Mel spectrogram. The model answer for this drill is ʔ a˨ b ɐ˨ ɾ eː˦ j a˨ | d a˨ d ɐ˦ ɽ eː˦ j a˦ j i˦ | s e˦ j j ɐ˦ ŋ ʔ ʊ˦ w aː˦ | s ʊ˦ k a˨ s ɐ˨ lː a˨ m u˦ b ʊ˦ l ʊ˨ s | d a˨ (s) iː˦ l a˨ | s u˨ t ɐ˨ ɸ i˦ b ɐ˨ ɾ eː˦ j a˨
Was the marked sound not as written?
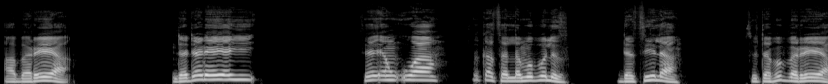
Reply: no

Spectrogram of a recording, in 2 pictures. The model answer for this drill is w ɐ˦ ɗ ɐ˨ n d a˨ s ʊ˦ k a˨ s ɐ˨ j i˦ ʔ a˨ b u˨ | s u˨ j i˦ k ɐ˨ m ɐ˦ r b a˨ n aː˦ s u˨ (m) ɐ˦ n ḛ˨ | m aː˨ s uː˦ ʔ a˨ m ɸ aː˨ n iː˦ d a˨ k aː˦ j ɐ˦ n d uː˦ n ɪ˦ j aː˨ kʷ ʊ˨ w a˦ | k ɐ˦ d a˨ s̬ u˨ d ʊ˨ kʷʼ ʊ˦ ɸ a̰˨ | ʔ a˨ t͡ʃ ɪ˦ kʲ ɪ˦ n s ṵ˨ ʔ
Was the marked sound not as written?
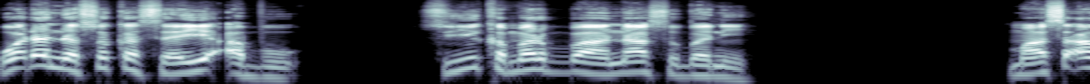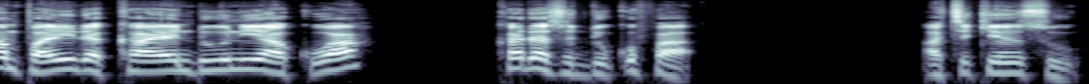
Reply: yes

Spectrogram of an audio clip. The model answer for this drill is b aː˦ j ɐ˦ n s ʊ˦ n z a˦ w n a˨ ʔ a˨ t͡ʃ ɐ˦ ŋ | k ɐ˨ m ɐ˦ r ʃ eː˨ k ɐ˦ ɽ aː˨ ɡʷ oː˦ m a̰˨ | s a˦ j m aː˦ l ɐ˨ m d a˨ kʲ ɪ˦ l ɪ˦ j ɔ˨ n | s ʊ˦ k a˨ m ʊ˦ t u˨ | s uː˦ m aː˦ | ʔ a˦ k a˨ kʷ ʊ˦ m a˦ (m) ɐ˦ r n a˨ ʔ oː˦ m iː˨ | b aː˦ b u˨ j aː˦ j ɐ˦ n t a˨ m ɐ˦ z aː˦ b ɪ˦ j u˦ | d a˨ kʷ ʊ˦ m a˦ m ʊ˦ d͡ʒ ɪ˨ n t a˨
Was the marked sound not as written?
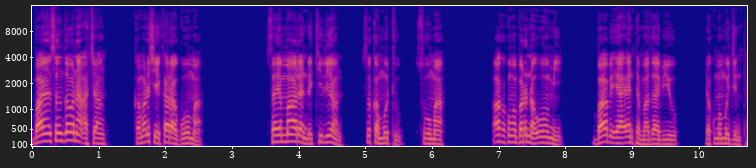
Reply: yes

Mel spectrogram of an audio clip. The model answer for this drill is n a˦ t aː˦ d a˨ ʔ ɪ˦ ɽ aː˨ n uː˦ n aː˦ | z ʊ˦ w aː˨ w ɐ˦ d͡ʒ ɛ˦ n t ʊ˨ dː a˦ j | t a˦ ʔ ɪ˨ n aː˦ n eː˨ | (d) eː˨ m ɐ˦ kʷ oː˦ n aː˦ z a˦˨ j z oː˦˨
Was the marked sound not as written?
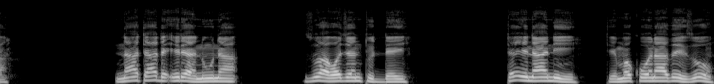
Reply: yes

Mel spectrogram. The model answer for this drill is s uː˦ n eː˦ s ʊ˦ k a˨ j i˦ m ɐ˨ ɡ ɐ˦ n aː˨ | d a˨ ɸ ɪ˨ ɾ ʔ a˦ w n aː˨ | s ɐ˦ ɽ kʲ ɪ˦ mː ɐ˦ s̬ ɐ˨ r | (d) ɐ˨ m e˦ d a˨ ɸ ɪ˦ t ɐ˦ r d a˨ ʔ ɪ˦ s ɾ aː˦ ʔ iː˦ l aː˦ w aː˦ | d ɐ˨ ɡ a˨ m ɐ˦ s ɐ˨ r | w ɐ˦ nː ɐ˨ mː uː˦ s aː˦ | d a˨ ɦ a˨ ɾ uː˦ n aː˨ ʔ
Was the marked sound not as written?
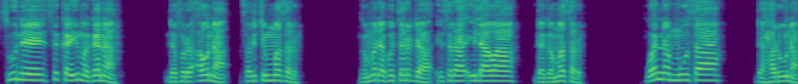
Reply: yes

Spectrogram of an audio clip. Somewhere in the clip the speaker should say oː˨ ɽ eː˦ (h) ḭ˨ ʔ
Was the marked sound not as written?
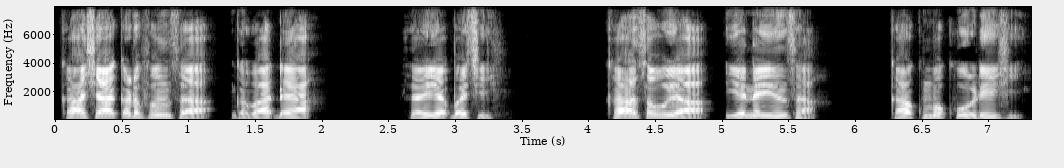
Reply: yes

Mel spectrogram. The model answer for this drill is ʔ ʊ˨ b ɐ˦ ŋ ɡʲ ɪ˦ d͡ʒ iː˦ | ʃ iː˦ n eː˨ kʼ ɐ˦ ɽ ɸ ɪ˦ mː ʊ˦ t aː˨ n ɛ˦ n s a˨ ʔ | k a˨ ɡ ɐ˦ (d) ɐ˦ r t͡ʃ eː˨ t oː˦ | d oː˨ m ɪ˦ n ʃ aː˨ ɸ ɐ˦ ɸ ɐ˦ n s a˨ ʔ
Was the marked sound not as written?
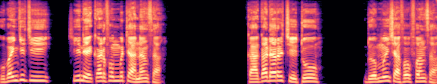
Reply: no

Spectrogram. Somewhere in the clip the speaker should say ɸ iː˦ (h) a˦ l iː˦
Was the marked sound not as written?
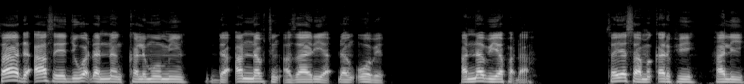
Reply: no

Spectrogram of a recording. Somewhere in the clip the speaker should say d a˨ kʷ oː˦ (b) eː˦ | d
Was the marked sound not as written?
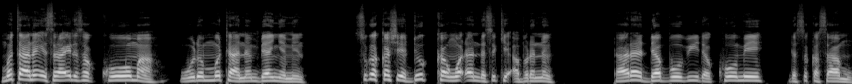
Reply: yes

